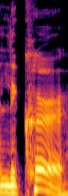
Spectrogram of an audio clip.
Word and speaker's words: liqueur: And that he said we're bathed in a liqueur. What's a liqueur? You mean liquor, or is that actually how we pronounce it?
